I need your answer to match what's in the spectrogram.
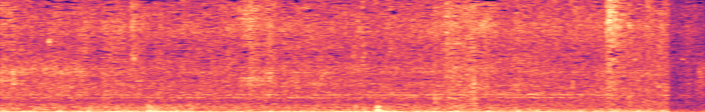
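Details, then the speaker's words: Toyota Revo at idle after tightening the hydrovac (brake booster) pushrod nut: pedal pressed with steady low engine idle and no hiss or air noise, fixing the earlier hissing, deep pedal. "at ulitin natin yung pag-check po ng brake pedal kung wala na siyang singaw or ingay dito sa brake pedal pag"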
